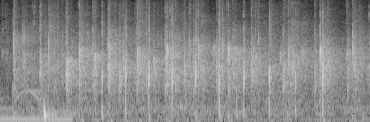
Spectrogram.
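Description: An audience applauds with many overlapping hand claps, a dense, steady crackle of bright percussive hits sustained throughout at moderate loudness, with no talking over it.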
